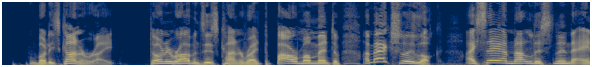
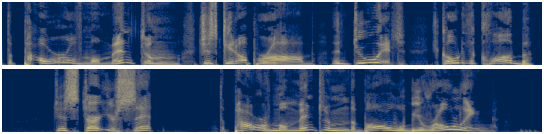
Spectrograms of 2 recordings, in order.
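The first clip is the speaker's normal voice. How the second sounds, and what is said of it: Imitates another person's voice. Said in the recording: “we both got into Tony Robbins at the same time. So we were always doing that voice to each other”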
